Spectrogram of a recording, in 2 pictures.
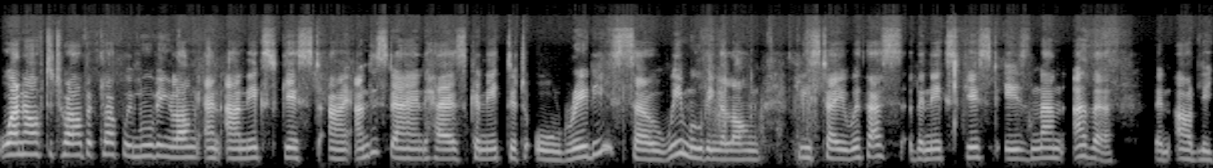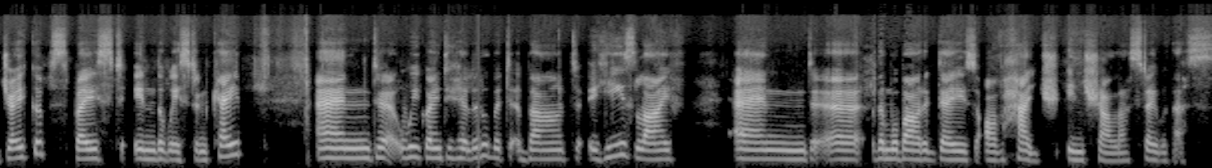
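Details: Adult presenter speaking; normal fluent speech.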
